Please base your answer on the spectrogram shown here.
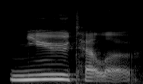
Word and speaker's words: Nutella: The makers of Deutsche Nutella ist say Nutella. New, like Nutella. Yeah, new, like new clothes or new like newt.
